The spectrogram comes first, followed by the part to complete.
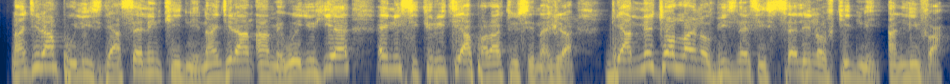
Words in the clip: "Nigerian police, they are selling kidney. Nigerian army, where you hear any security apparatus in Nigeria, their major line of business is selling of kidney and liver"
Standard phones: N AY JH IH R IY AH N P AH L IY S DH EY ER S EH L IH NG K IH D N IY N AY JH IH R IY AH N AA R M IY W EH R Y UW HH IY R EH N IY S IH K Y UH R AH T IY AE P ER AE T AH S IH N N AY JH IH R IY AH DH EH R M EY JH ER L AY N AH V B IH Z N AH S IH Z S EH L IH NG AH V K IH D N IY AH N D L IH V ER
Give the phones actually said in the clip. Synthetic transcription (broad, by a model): N AY JH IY R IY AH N P AH L IY S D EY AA S EH L IH NG K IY D N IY N AY JH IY R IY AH N AA M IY W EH Y UW HH IY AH EH N IY S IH K Y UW R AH T IY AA P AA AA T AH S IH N N AY JH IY R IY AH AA M EY JH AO L AY N AH V B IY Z N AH S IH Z S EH L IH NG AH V K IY D N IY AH N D L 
